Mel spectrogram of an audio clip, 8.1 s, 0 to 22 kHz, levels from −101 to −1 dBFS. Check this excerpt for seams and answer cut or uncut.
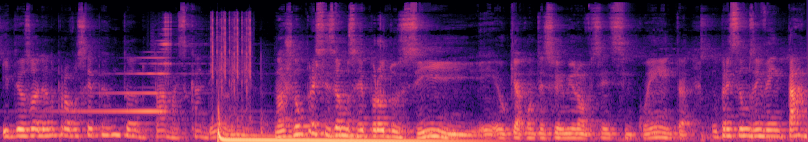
cut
